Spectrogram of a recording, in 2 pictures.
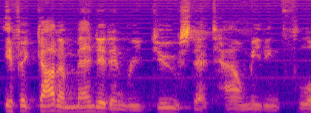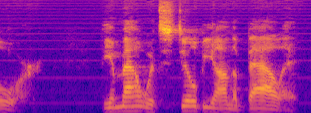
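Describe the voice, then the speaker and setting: A man's voice: on the low side, unhurried, a bit bright, slight background noise, poor audio. A man at a public town meeting, carefully asking clarifying questions and thinking aloud about the procedure. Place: school meeting room.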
